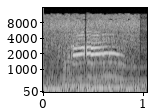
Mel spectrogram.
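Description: A shelter cat lets out a single close, sweet meow, drawn out for about a second and heard alone.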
